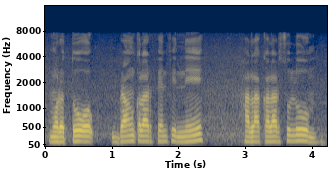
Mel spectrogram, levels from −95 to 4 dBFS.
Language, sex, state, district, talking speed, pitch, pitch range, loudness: Chakma, male, Tripura, Unakoti, 115 wpm, 135 Hz, 130-145 Hz, -17 LUFS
